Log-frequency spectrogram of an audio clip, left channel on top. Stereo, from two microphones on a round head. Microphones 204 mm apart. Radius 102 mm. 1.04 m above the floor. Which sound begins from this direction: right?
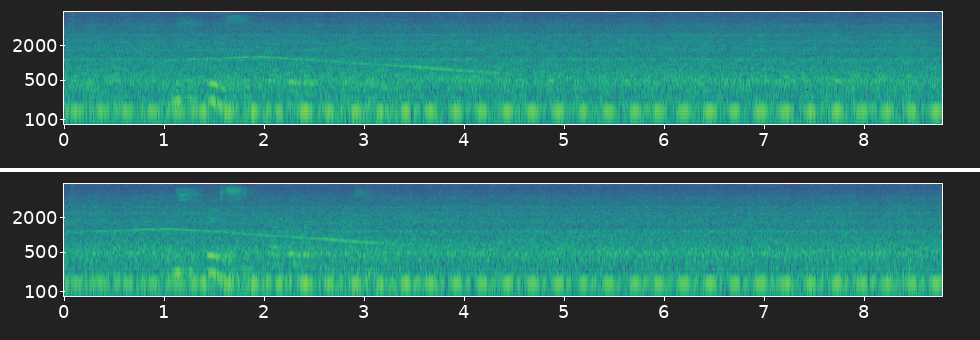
A woman speaking, at 1.1 s.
